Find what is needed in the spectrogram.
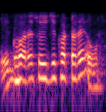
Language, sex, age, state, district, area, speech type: Odia, male, 18-30, Odisha, Balasore, rural, conversation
